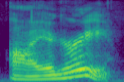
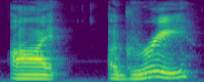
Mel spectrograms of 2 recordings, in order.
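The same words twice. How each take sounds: First: A small Y sound joins the words. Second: The words are separated with no Y sound. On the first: "you can connect them with a small Y sound" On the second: "Instead of saying"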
